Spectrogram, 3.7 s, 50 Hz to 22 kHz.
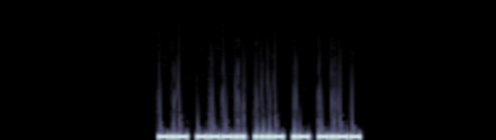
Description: Morse code, heard as a keyed tone, about 51 wpm, 700 Hz. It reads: K8VAY
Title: USA Call Signs - 5 Characters - 6x Character Spacing - 50wpm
